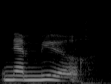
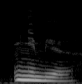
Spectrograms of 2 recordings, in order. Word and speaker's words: Namur: It's this beautiful French, but it's Namur. – Namur.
